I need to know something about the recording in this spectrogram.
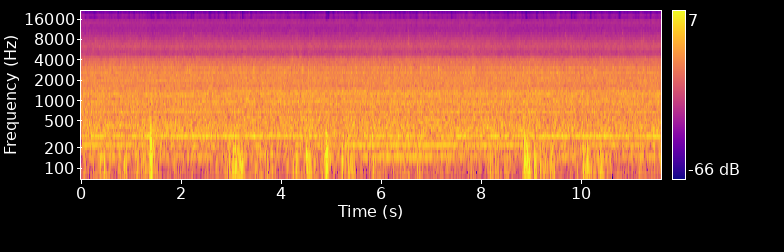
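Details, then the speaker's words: After servicing, Patton 12-inch box fan (black Patton-branded Fasco motor) on low speed in a window: soft steady hum, faint airy whoosh, occasional light tick or rattle at constant speed; rattle much improved, normal running. "So yeah, I think this fan is right where it needs to be now."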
